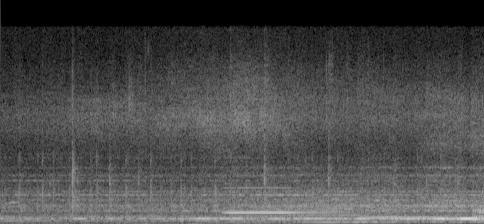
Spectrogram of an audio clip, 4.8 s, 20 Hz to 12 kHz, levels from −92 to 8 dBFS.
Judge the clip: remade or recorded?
recorded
